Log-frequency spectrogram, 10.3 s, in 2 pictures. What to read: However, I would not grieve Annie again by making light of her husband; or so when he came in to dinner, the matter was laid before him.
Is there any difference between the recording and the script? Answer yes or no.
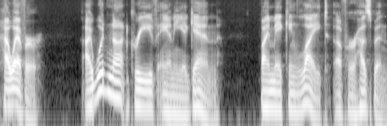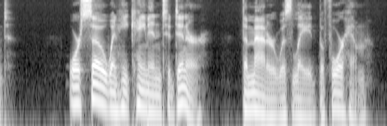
no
